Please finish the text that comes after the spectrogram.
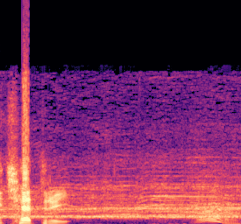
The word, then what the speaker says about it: Khatri: form of a surname KC stands for khatri pronounced as khatri as well you didn't give me the C bit you only gave me the K but yeah it's khatri chatri it's got a little bit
